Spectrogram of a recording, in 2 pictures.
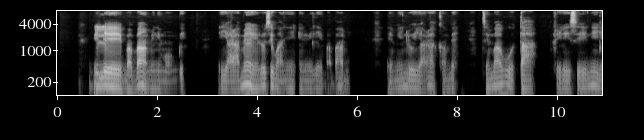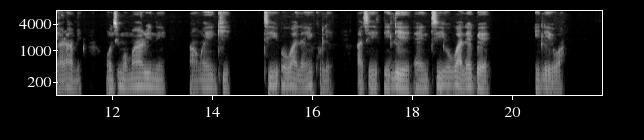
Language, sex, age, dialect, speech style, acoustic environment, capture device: Yoruba, male, 25-34, Nigeria - Ibadan, tired, silence, mobile / Android / Chrome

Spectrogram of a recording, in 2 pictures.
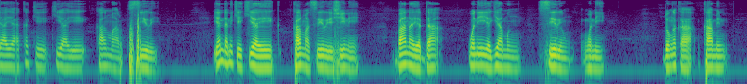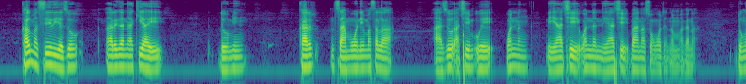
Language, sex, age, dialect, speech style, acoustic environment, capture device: Hausa, male, 35-44, Nigeria - Katsina, happy, silence, mobile / Linux / Chrome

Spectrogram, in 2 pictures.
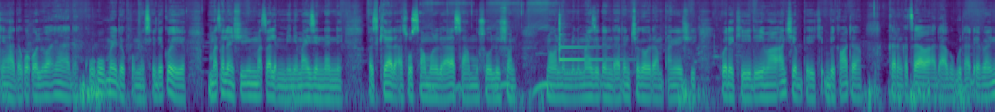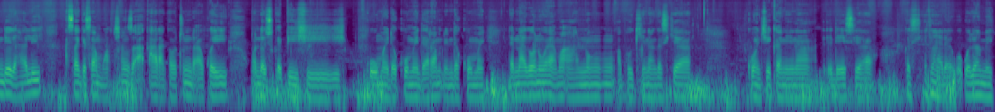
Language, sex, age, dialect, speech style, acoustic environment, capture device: Hausa, male, 18-24, Nigeria - Kano, happy; excited; nervous; anxious; focused; tired, silence, mobile / Linux / Chrome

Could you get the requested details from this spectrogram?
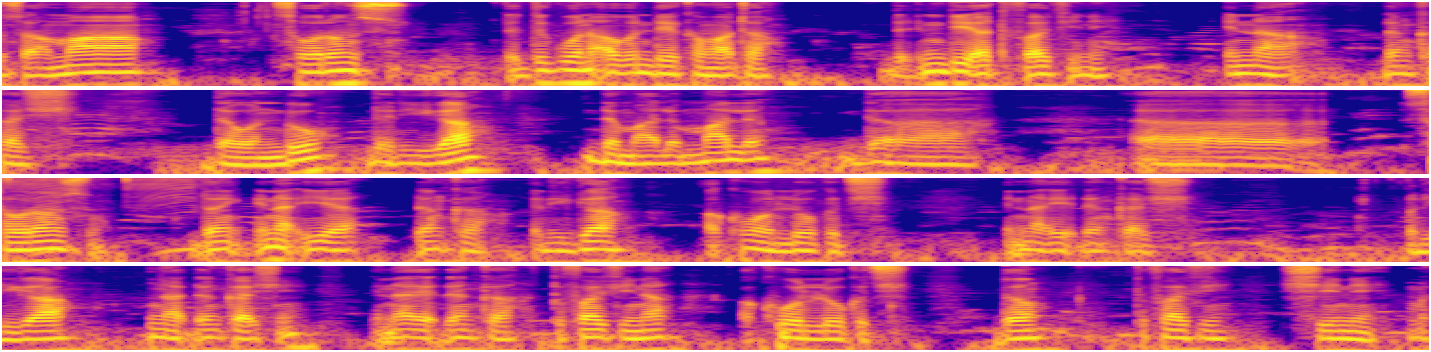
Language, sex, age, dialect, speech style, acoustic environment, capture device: Hausa, male, 25-34, Nigeria - Kano, focused, silence, mobile / Linux / Chrome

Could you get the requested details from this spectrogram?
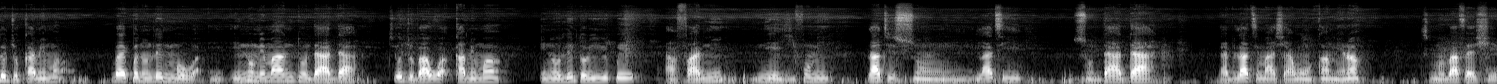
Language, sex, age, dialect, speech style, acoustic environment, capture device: Yoruba, male, 35-44, Nigeria - Lagos Yoruba, happy; focused, silence, mobile / Linux / Chrome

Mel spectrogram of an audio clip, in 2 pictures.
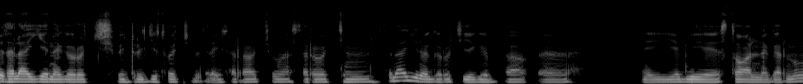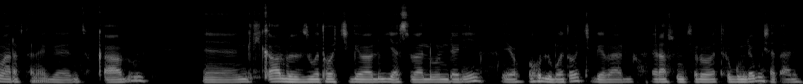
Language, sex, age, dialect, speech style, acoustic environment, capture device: Amharic, male, 25-34, Ethiopia - Gondar, happy, silence, mobile / Linux / Chrome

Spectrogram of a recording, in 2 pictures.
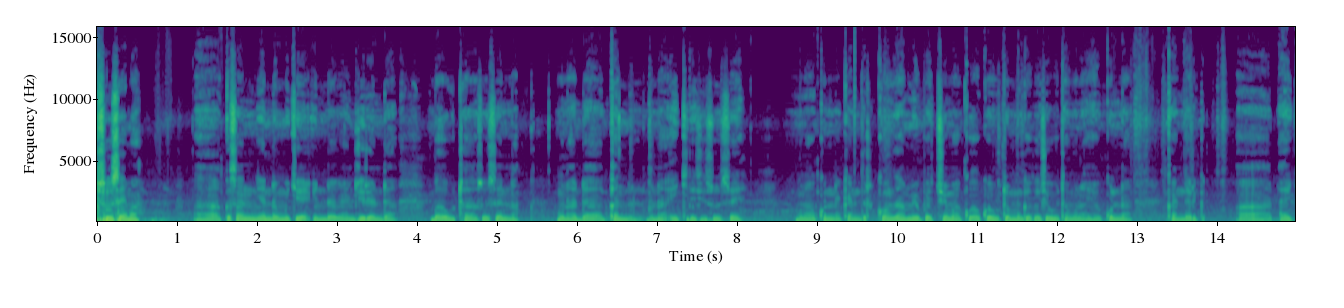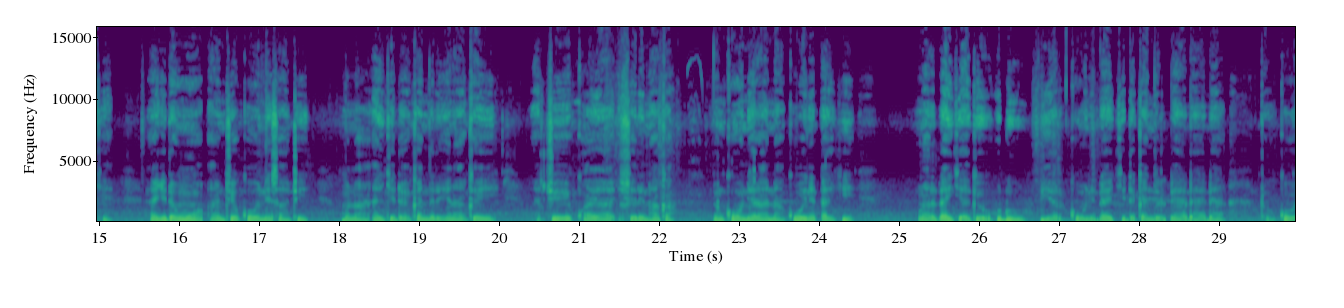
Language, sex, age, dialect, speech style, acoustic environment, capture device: Hausa, male, 18-24, Nigeria - Nigerian Standard, relaxed, nature; construction, desktop / Linux / Chrome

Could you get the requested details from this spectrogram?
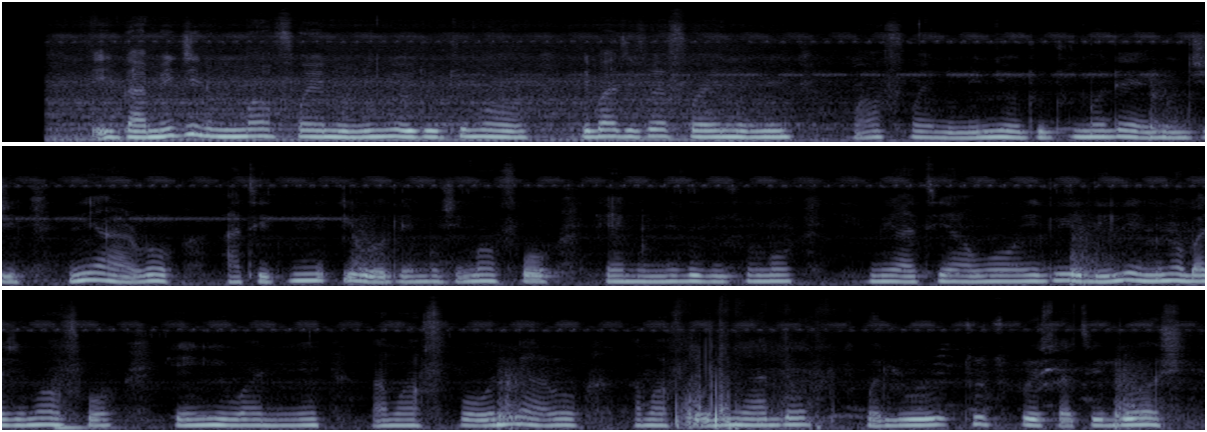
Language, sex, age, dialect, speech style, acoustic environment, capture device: Yoruba, male, 18-24, Nigeria - Lagos Yoruba, happy; relaxed; focused, nature; silence, mobile / Linux / Chrome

